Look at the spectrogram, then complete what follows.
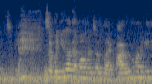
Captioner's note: chuckles murmur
